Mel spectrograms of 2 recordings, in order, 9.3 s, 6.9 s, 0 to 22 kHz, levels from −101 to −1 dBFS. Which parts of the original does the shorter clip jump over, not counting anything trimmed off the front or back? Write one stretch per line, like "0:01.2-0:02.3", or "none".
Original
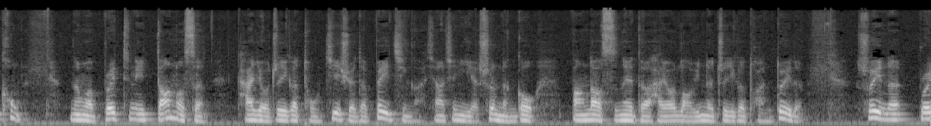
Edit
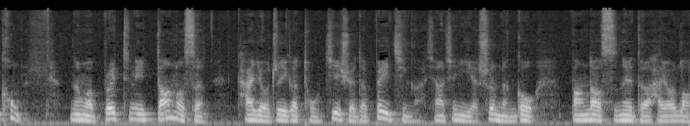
none

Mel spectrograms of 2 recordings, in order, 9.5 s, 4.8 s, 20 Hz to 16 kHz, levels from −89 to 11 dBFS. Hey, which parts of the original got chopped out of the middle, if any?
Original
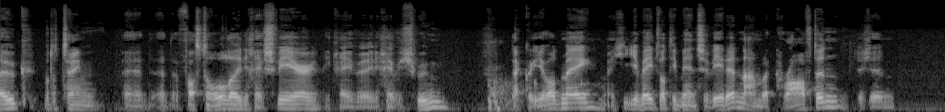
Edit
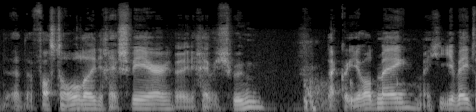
0:03.2-0:03.6

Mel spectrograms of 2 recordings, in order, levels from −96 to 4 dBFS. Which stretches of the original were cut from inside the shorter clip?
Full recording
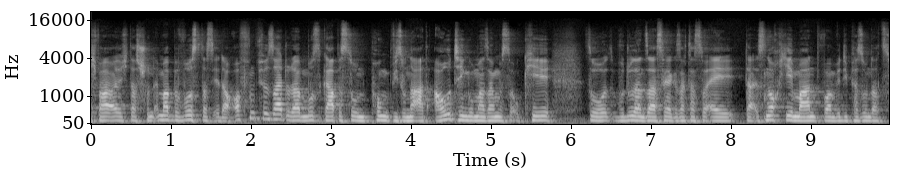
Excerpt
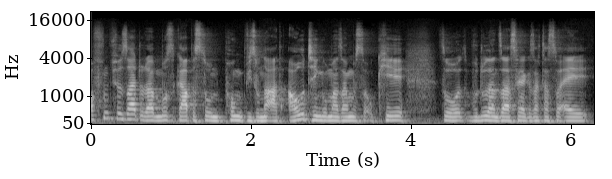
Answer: none

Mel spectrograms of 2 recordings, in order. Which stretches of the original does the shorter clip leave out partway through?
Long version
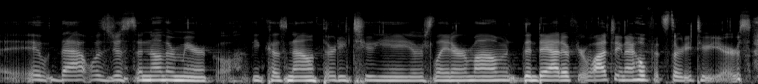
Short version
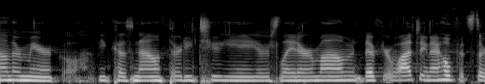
0:05.2-0:05.6

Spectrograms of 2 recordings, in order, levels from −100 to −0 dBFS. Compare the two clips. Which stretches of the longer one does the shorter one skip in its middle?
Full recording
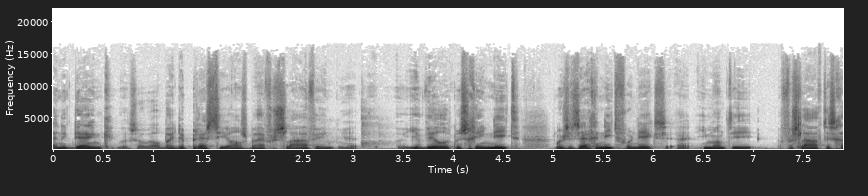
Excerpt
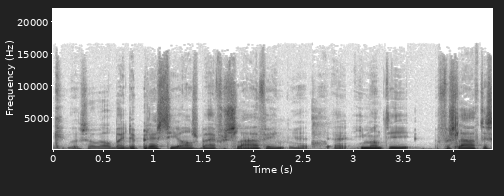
0:03.2-0:06.2

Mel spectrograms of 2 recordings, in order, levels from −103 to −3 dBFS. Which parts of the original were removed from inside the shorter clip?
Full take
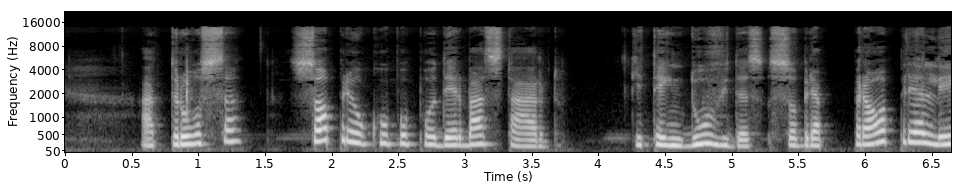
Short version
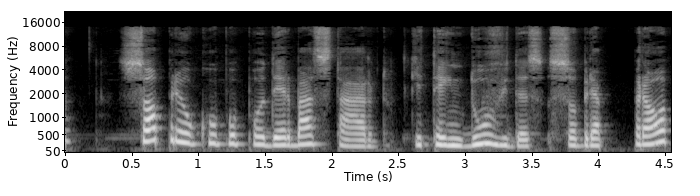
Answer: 0:03.8-0:04.2

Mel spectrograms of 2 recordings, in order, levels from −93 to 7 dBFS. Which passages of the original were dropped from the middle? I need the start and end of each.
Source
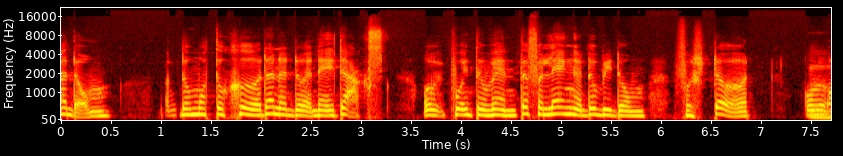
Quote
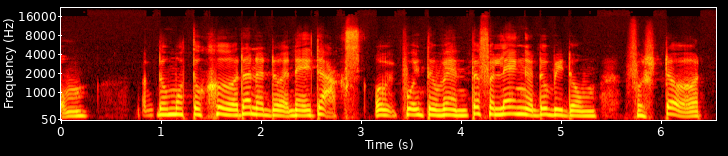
0:03.3-0:03.6

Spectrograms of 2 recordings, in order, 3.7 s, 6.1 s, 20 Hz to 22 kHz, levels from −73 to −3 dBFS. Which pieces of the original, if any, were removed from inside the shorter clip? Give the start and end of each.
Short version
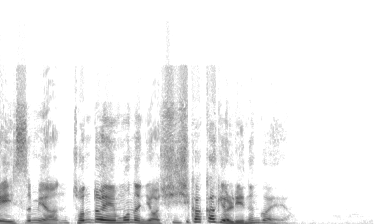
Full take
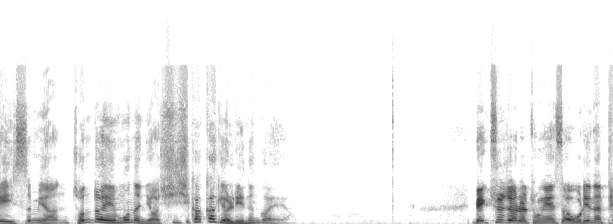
none

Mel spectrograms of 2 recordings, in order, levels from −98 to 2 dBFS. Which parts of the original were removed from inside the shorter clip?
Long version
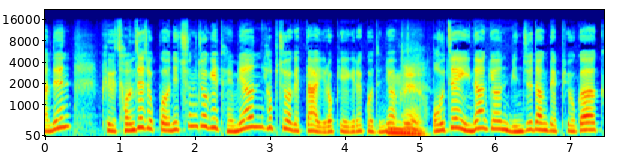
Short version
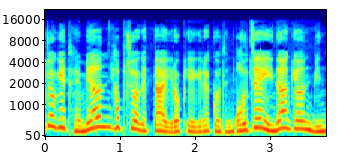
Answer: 0:04.5-0:05.1

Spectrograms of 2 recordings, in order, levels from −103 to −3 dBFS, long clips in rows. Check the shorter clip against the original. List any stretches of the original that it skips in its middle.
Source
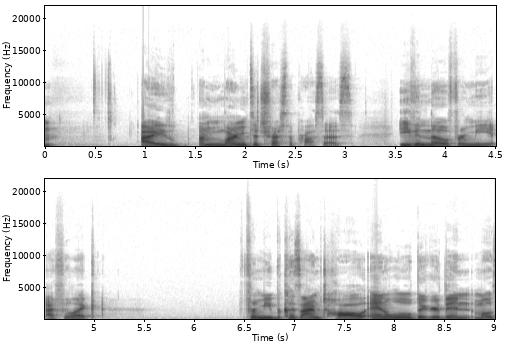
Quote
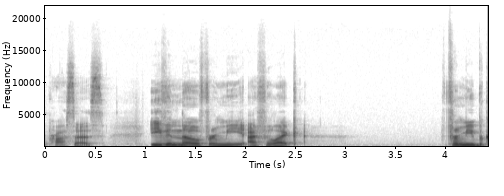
none

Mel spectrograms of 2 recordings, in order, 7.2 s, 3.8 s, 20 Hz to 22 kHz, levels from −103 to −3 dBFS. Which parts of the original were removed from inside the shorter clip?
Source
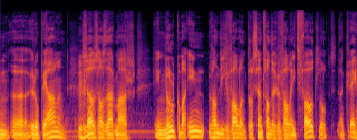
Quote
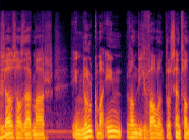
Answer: none

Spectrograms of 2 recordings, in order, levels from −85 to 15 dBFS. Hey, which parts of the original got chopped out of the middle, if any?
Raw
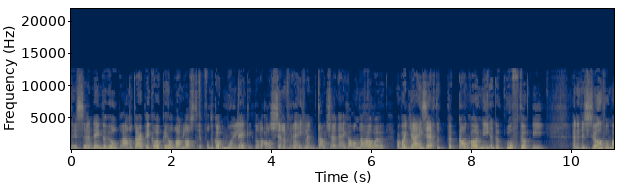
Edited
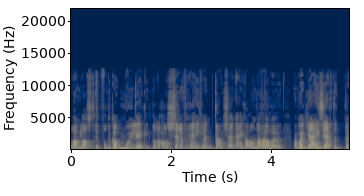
none

